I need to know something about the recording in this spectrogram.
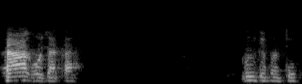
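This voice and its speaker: Here a spiritual teacher, male, talks slowly about scripture in an informal, conversational manner, answering his own rhetorical questions. His voice is on the high side, slightly rough, with little pitch movement, and the audio sounds muffled and lo-fi.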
